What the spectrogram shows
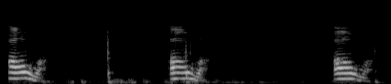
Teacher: a glide from a central unrounded vowel between half close and half open to a back rounded vowel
